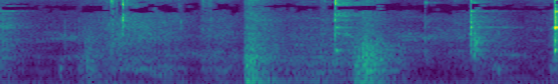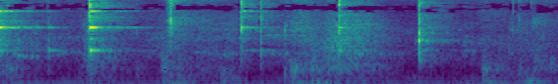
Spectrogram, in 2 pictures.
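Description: Metal spoon clinking and scraping against a ceramic bowl while eating. Several sharp, briefly ringing clinks come as the spoon scoops rice from the bowl.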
